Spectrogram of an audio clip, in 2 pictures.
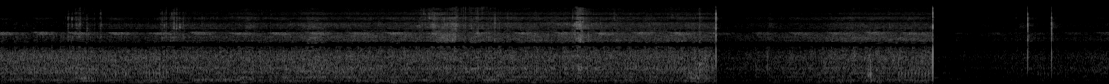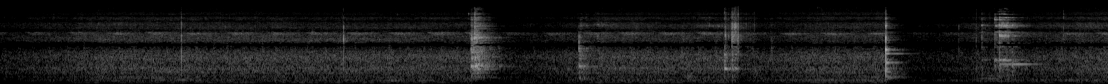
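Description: Hot oil sizzling in a kadai as mustard seeds and cumin fry in it, with a handful of sharp pops and clicks in the last third as seeds splutter and whole spices go in.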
